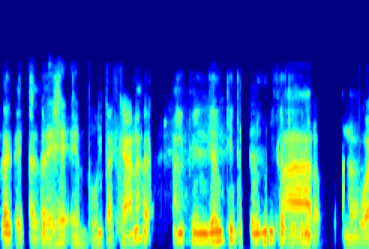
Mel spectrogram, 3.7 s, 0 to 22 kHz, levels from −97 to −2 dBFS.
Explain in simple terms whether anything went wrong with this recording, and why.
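Both sides of the call were most likely talking at once, and the echo canceller couldn't tell this talker apart from the loudspeaker's echo, so it turned everything down. That is speech suppressed in double talk: the voice drops sharply or cuts out from 0.0 to 1.73 s, 2.4 to 2.74 s and 3.12 to 3.5 s.

The other end was playing the call on a loudspeaker, and its echo canceller likely failed to remove everything its microphone picked up. This is an echo leak: a fainter copy of the voice returns about 0.3 seconds late, around 0.13 to 0.58 s, 1.16 to 2.58 s and 3.39 to 3.61 s.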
